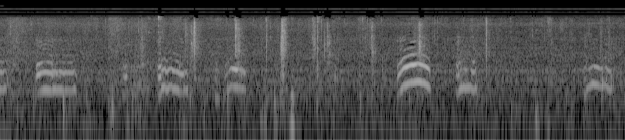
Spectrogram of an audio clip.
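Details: Newborn puppies heard on a winter night after a snowstorm, just after their mother gave birth: short arched squeaks, some doubled, scattered across the clip against a low steady hiss.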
